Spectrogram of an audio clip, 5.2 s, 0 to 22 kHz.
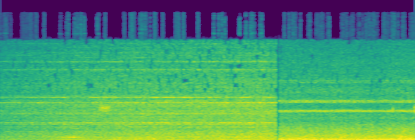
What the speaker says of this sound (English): Those A-10s are getting close to the runway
